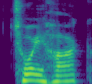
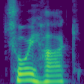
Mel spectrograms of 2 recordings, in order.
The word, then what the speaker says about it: Tsui Hark: and that is uh toyhawk which is his name is is spelled tsui hark so you've heard his name mentioned on the dungeon dive before tsubi heart choi hak and ching shudong uh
